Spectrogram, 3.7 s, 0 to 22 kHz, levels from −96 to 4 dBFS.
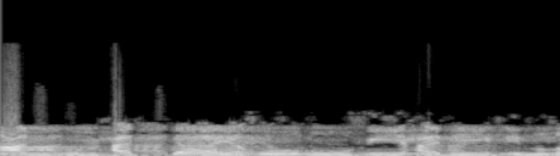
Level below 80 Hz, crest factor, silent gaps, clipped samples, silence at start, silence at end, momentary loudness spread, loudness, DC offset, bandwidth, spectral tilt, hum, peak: -52 dBFS; 14 dB; none; under 0.1%; 0 s; 0 s; 5 LU; -15 LUFS; under 0.1%; 10.5 kHz; -6.5 dB/octave; none; 0 dBFS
